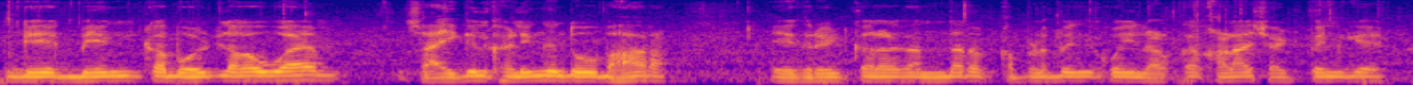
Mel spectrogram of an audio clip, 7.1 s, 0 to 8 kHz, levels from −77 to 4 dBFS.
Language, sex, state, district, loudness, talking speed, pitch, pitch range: Hindi, male, Bihar, Samastipur, -17 LUFS, 235 wpm, 105 Hz, 105-110 Hz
